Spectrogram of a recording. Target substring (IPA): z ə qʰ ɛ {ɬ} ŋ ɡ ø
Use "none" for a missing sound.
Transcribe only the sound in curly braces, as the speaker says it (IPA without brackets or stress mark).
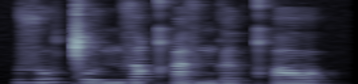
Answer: z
